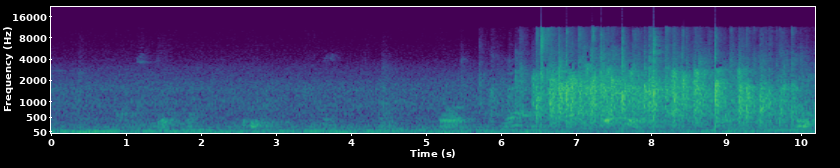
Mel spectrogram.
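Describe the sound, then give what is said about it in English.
A low, murmuring room tone at a Hare Krishna gathering of devotees gives way about two-thirds through to loud, dense audience applause: many hands clapping in a steady crackling wash that continues to the end. “Nicely, it was worth a round of applause.”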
